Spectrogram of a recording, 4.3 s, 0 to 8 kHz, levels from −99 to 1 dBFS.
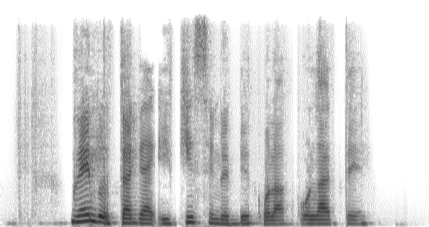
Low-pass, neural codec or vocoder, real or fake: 7.2 kHz; codec, 16 kHz, 0.5 kbps, X-Codec, HuBERT features, trained on general audio; fake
